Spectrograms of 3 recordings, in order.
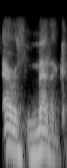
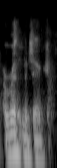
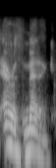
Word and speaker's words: arithmetic: sequence here's an example by the way it's pronounced arithmetic not arithmetic it's arithmetic as an adjective all right what's the next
